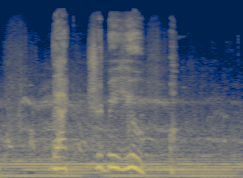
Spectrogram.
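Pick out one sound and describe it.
A deep male voice speaks slowly and gravely.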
